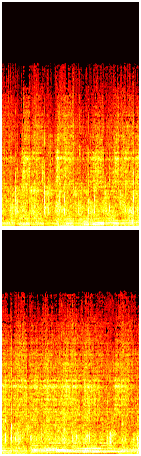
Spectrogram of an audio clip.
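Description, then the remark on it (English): A crowd on its feet claps steadily and densely for Jesus, a continuous patter of many hands over sustained musical tones, without a clear shared beat. “Let's give a hand clap to Jesus for what he's done and what he's continuing to do.”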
